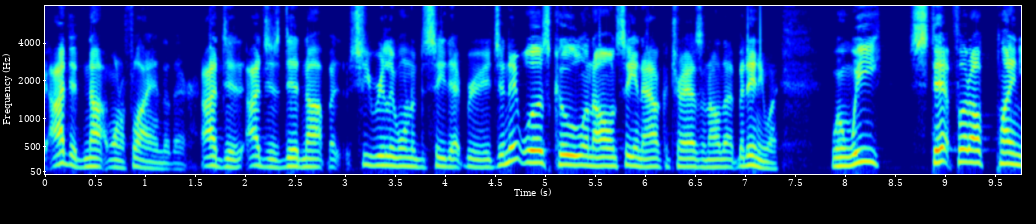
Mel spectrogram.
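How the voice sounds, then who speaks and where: A man's voice: fairly high pitch, fairly bright tone, dry recording, clean studio sound. A man hosting a podcast, chatting casually in a rambling, emphatic and profane way. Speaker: podcast host. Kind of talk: casual chat.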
